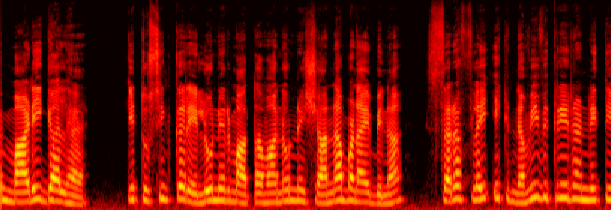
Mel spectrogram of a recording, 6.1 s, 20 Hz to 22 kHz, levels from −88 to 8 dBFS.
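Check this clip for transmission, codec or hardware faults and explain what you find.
No transmission, codec or hardware fault turns up anywhere in the speech, which keeps a steady, continuous signal throughout.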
